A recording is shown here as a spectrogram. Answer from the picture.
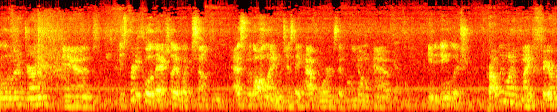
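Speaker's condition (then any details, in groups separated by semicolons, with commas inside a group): No condition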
